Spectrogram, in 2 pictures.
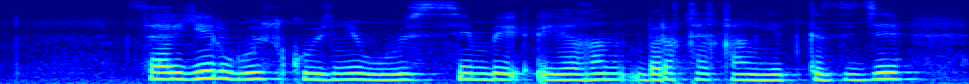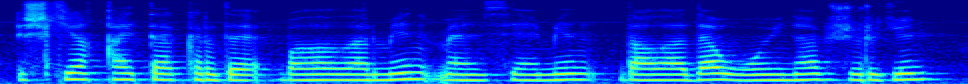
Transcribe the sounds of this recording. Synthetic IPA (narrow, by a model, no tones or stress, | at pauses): sæɾɡʲe̞lwɵzkʲʰɵzɪne̞wɵsːe̞mbe̞jə̰jəʁənbɪɾqʰijqʰɑnje̞t̪kʲɪzd̪ɪd̪e̞ɪʃkʲe̞qʰɑjt̪ɑkʲʰɪɾd̪ɪbɑlˠɑlˠɑɾme̞nmænsejeme̞nd̪ɑlˠɑd̪ɑwo̞jənɑpʒʏɾɡʲe̞n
